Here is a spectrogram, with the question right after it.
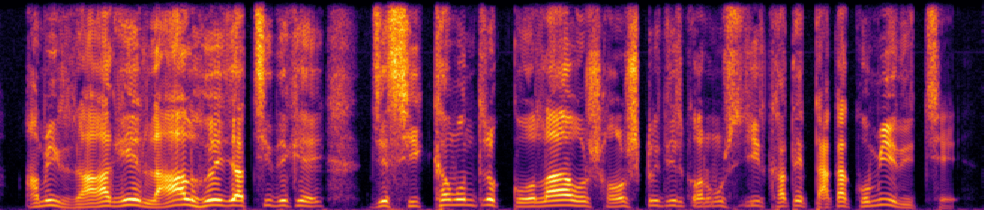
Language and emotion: Bengali, angry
